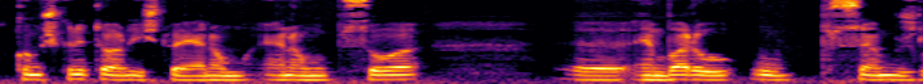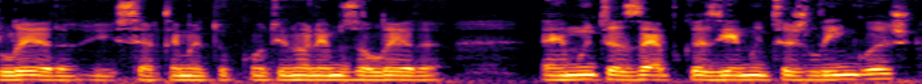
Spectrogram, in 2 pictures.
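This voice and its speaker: A man with a European Portuguese accent discussing a book as a critic on radio, full of fillers and restarts. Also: medium pitch. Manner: hesitant, many fillers and restarts.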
